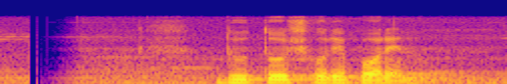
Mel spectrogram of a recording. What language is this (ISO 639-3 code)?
ben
